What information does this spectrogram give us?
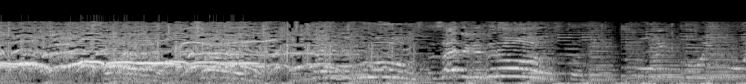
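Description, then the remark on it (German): A loud crowd cheers and shouts in welcome, a dense wash of many voices with high whoops rising over it, sustained throughout and swelling in bursts. “Die Begrüßung war überwältigend.”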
